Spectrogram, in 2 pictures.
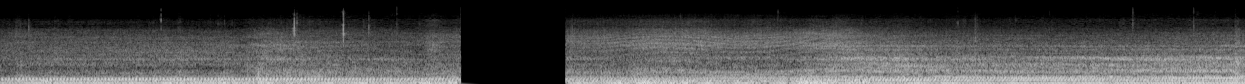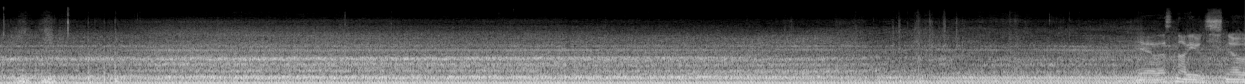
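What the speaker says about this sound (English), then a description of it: "Looks like the ranch has its generator going." A ranch generator runs in icy, sleety weather as a steady, loud mechanical drone that holds throughout, with a person talking over it.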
